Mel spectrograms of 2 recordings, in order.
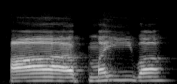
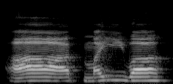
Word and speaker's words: आत्मैव: म के ऊपर ए की मात्रा है। ए की मात्रा को यहां पे जब हम संस्कृत में पढ़ते हैं तो आई बोलते हैं, ए नहीं बोलते हैं। तो ये आत्मय व नहीं होगा, ये आत्मय व होगा। तो इसको ऐसे बोलेंगे आत्मय व।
